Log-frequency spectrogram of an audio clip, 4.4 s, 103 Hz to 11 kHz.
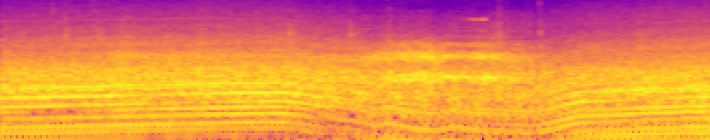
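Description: A car races at high speed in GTA 4, its engine roaring loud and steady with a rising and falling pitch and a brief tire skid midway, close and continuous.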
